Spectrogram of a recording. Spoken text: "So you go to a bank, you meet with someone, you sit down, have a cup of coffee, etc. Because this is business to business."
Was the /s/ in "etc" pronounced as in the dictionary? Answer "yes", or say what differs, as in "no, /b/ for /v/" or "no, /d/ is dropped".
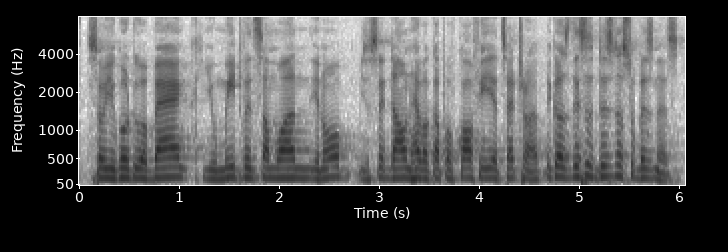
yes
